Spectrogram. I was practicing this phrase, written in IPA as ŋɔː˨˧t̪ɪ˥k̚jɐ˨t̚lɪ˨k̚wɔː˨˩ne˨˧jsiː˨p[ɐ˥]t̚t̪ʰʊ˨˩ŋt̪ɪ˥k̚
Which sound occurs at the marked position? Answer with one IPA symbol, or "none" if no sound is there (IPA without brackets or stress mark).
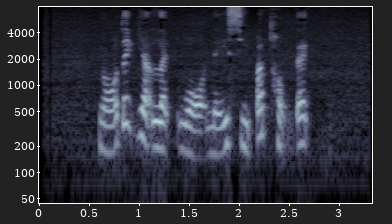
ɐ˥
